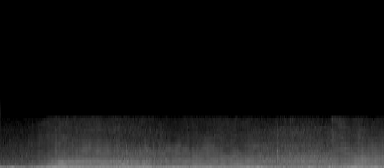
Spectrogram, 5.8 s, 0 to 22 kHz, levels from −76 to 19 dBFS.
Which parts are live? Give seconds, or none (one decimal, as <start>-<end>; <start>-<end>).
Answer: 0.0-0.5; 1.7-2.5; 3.9-5.0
